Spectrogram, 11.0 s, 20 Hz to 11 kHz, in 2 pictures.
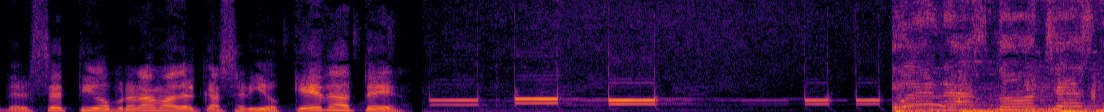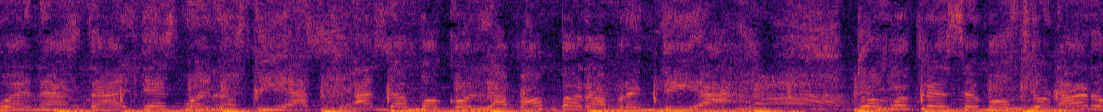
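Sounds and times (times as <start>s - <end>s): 
speech: 0.0s - 2.2s, 5.5s - 11.0s
telephone keypad dual-tone beeps dialing a call: 2.2s - 4.5s.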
